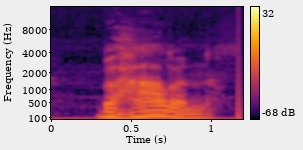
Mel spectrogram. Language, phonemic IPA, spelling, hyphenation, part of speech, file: Dutch, /bəˈɦaːlə(n)/, behalen, be‧ha‧len, verb, Nl-behalen.ogg
- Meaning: to gain, to achieve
